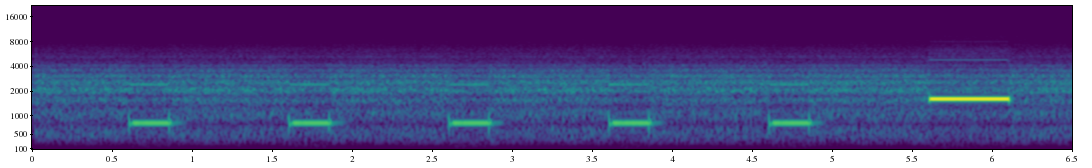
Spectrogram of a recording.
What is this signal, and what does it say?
Radio time signal (five pips and a higher one, as on Chinese radio), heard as pips.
